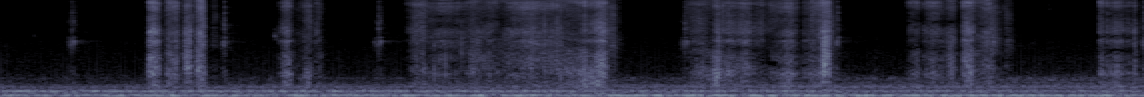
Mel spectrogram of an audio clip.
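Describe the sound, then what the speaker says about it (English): Pencil sketching a face on paper, repeated close scratchy strokes in short bursts and one longer shading pass, over a steady low background hum, with no talking. "I do need just one more sketch of your face, just to make sure I get all the features right."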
